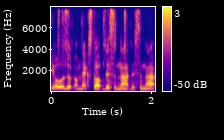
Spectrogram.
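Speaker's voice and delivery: ordinary delivery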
